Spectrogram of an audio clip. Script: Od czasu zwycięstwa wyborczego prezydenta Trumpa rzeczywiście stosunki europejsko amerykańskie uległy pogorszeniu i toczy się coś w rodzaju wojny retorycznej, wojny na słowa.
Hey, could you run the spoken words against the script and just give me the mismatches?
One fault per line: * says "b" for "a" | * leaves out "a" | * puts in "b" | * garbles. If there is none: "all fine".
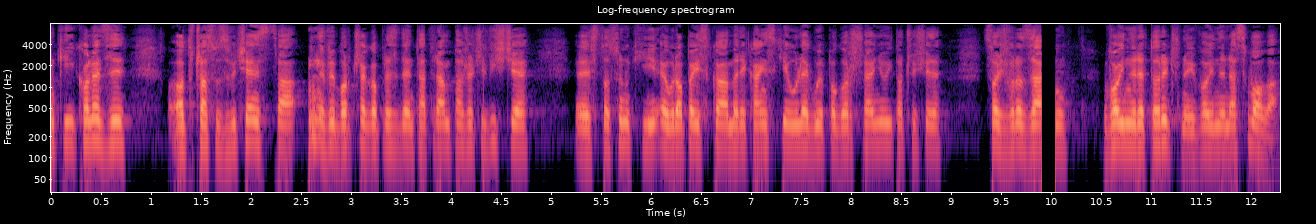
all fine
